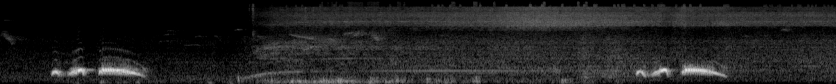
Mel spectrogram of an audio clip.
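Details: Spotted Dove used as a Thai decoy caller, Sai Phon Liu Tan style. Two coo phrases, quick rising notes and a falling croon, sound at the start and end. Between them, a loud steady hiss and a low mechanical hum take over.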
